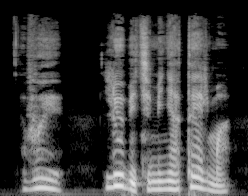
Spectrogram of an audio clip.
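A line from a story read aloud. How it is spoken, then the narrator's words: Feverish whisper. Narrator (Russian): прошептал он словно в горячечном бреду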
